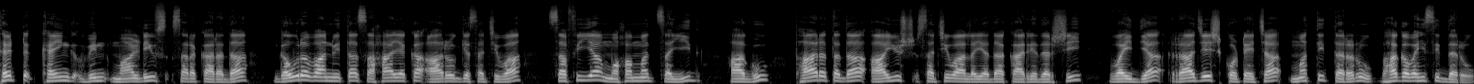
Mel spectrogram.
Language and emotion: Kannada, neutral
